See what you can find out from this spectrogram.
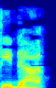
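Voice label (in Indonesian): "tidak", Indonesian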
